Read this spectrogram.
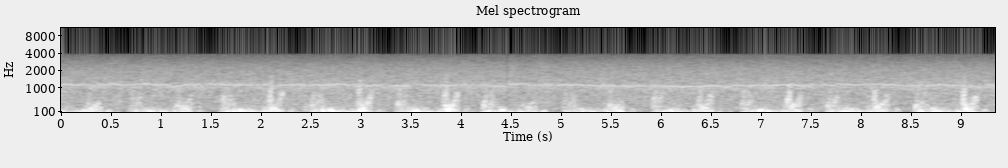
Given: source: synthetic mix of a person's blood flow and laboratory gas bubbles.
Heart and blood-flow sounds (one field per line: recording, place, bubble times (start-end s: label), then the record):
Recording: Doppler ultrasound of blood flow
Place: precordium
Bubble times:
no bubbles
From the record:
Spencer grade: 0 (complete lack of bubble signals)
